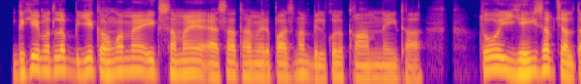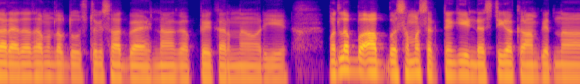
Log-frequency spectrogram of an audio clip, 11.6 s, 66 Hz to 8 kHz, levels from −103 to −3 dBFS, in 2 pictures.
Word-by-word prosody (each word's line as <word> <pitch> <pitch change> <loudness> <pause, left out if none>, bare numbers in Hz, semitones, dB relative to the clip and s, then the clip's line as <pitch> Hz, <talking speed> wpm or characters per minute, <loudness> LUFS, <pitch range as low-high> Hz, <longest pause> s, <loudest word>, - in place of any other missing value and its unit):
देखिए, 130 +7 +3
मतलब 145 -2 0
ये 140 +4 +2
कहूँगा 130 +1 +2
मैं, 145 0 +1
एक 130 -1 0
समय 125 +1 +1 0.2
ऐसा 110 +3 0
था, 110 - 0
मेरे 105 -1 -2
पास 105 0 -2
ना 120 - -2
बिल्कुल 95 +3 -2
काम 95 -2 -3
नहीं 95 -1 -4
था। 85 -1 -4 0.6
तो 155 +3 +3
यही 130 -2 +5
सब 155 +1 +3
चलता 110 -3 +3
रहता 105 0 +1
था, 105 0 -1
मतलब 105 -1 -5
दोस्तों 105 +1 -7
के - - -5
साथ 100 0 -1
बैठना, 95 0 -2
गप्पें 95 +1 -5
करना 95 -1 -5
और 95 0 -7
ये। 95 0 -7 0.5
मतलब 140 +1 +3
आप 130 -4 +7 0.2
समझ 125 +1 -1
सकते 115 -1 -3
हैं 115 - -2
कि 115 - +2
इंडस्ट्री 105 +1 -2
का 110 - +2
काम 100 -1 0
कितना 105 -1 -4
110 Hz, 210 wpm, -24 LUFS, 100-130 Hz, 0.6 s, आप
